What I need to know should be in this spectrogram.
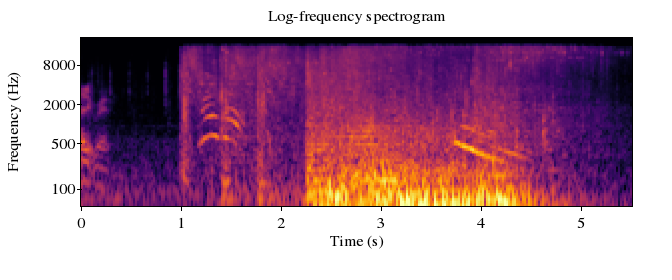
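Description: A loud crash and rumble of shattering bursts out.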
